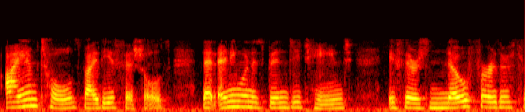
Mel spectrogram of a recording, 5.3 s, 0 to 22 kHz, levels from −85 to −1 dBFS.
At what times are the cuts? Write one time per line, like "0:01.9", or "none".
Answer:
0:01.1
